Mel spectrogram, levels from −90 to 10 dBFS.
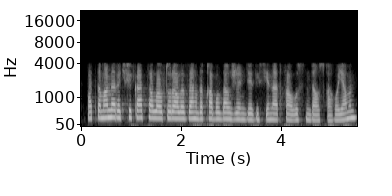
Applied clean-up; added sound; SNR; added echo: neural mask model DeepFilterNet 3.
